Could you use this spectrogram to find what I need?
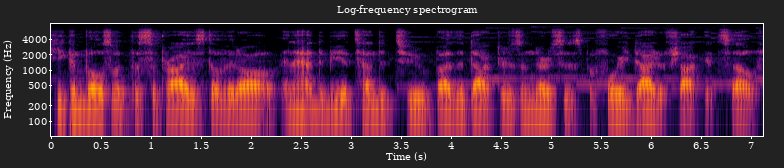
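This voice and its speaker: There is noticeable background noise as a man speaks at a moderate pace with a very deep, low pitch. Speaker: narrator reading the creepypasta story. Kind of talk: horror story narration, scripted reading aloud.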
